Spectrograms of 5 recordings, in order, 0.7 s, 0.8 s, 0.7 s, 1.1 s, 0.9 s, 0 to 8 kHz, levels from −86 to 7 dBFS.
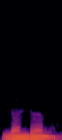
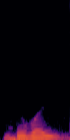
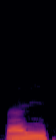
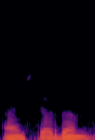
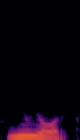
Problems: background sounds at intervals, low volume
